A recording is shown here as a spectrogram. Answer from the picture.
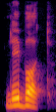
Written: les bottes

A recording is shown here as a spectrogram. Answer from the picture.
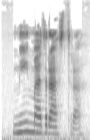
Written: mi madrastra

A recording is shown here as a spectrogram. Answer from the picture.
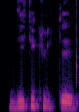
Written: difficulte

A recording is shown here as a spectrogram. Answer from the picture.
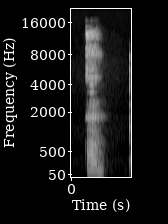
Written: in

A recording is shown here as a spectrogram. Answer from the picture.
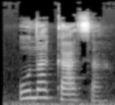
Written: una casa

